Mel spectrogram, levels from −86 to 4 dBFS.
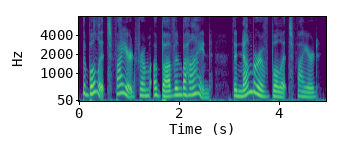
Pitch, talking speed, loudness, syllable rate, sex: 215 Hz, 145 wpm, -19 LUFS, 4.7 syllables/s, female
